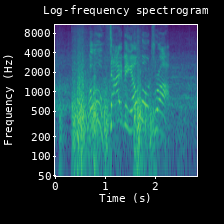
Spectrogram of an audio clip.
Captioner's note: crowd cheering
